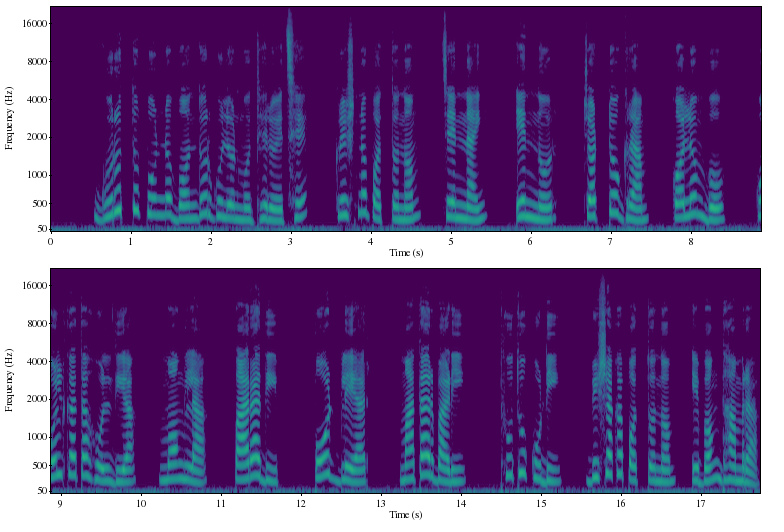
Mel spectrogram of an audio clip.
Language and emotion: Bengali, neutral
